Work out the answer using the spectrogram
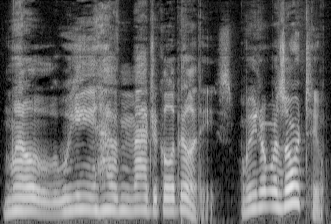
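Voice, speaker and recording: A man voicing a regal, earnest female pony princess in a formal, measured, gentle way for a story reading. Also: high voice, no room sound, studio quality, pitched above the performer's own voice, natural voice.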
